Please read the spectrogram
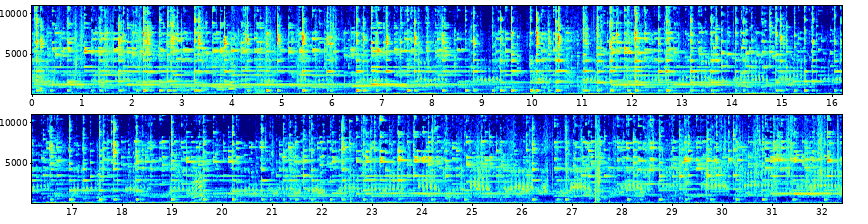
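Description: Cowbells on a herd of grazing cattle clinking and ringing on and off throughout, one metallic tone pulsing about twice a second, over a low rumble.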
